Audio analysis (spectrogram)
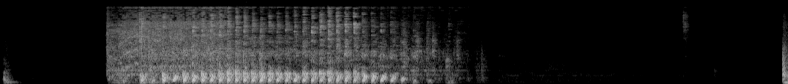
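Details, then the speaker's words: Vintage Briggs & Stratton, thought to be a late-1950s/early-60s one-horsepower, with oil-bath air filter, sitting 10+ years: catches after a pull on fuel poured in carb, chugs evenly about three seconds then dies; not picking up fuel, owner suspects cracked pickup tube. "Seems to run when I put gas in it. Yeah, if I put gas in the carb, it'll run. Ooh. It's not picking up fuel. It's only running on what I put in there."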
